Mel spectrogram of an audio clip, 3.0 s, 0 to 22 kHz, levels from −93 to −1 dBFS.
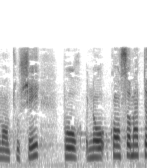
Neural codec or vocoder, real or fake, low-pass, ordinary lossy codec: none; real; none; none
